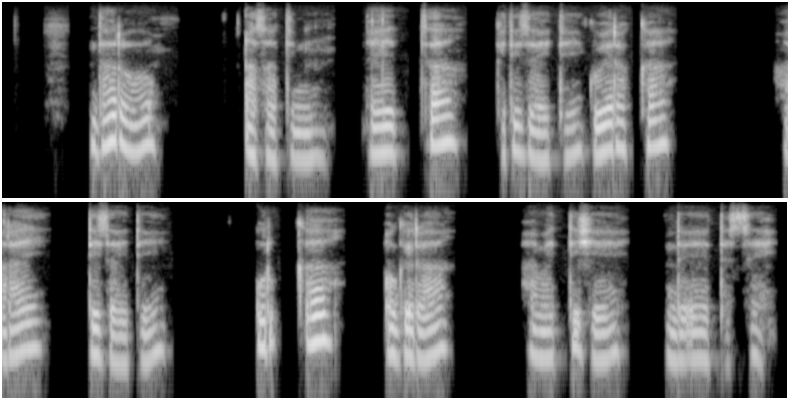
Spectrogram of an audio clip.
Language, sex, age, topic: Gamo, male, 18-24, government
